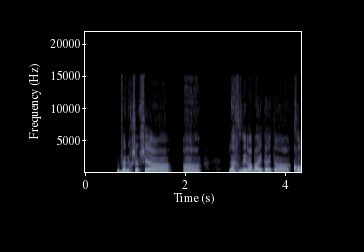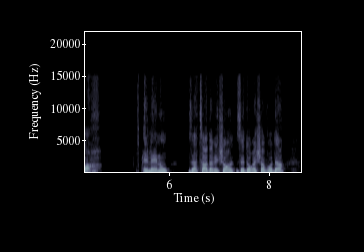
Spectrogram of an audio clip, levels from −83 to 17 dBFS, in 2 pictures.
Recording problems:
none

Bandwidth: 15 kHz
